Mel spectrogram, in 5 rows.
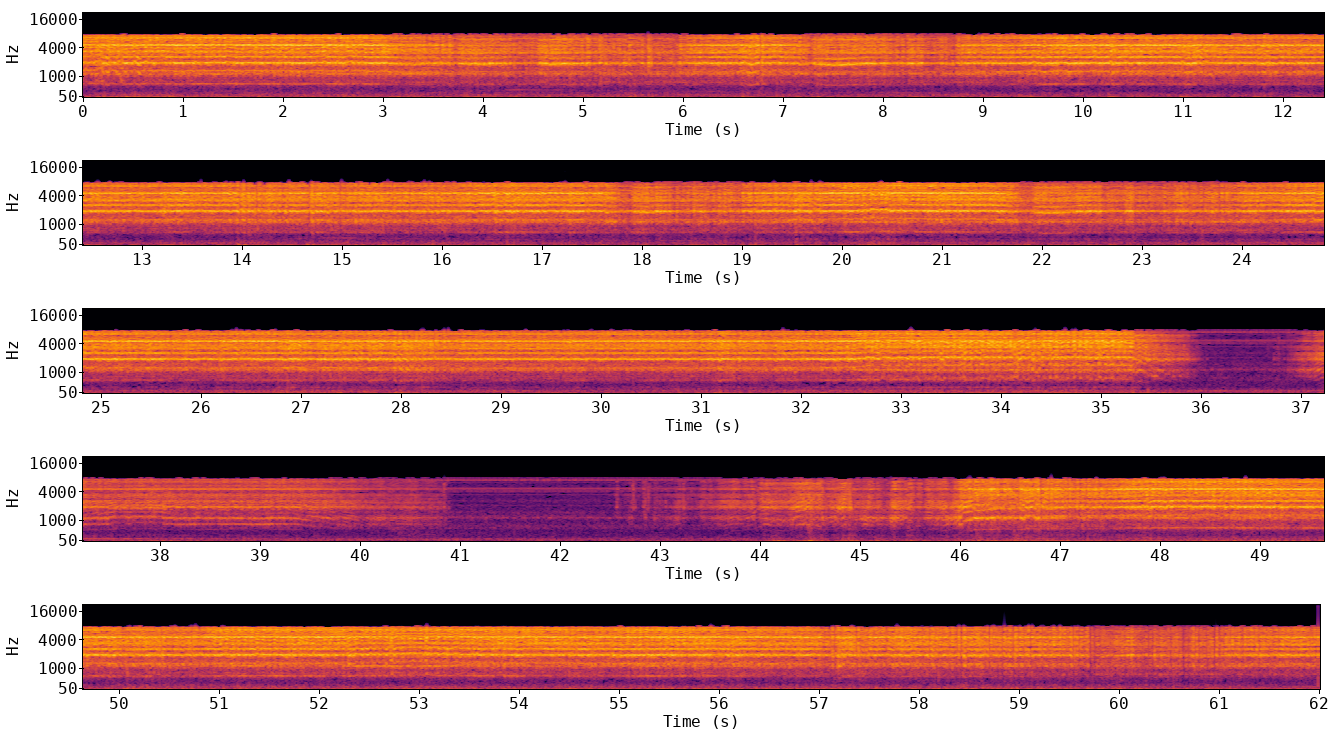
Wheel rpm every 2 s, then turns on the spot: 170, 170, 170, 160, 170, 170, 170, 170, 160, 170, 170, 170, 170, 170, 170, 170, 160, 130, 30, 70, 20, 10, 60, 140, 160, 170, 170, 170, 170, 160, 170.
none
